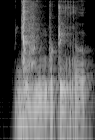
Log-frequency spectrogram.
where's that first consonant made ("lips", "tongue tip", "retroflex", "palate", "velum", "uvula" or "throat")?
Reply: palate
